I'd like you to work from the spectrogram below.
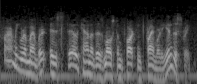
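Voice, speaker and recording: Earnest farmer man explaining things, animated, narrow crackly 40s radio play sound. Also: medium pitch, a little fast. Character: hospitable, plain-spoken, earnest male Canadian farmer. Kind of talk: 1940s radio drama acting. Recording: tinny, humming 1940s radio recording.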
